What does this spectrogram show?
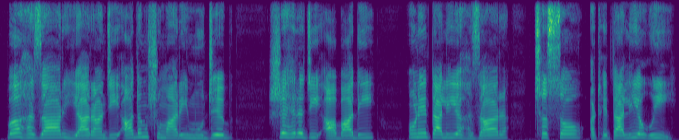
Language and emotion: Sindhi, neutral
